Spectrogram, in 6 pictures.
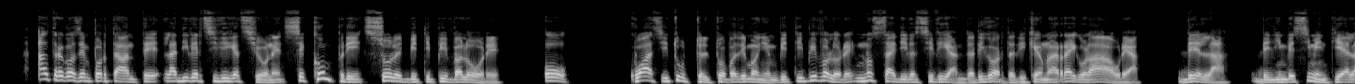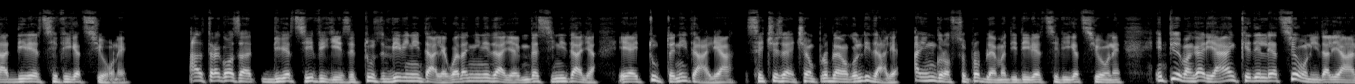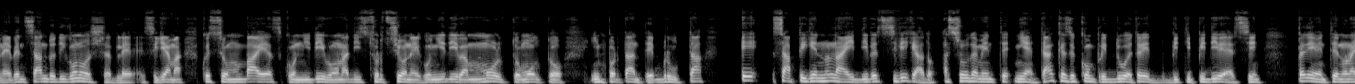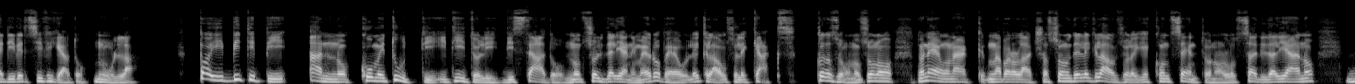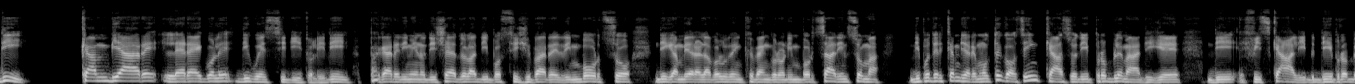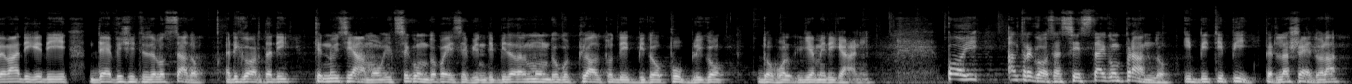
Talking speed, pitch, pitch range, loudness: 160 wpm, 120 Hz, 110-145 Hz, -19 LUFS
